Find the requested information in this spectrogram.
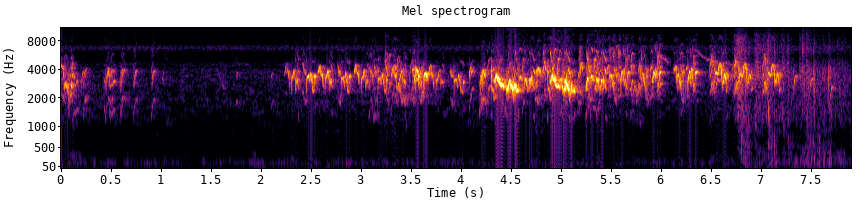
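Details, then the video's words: Sooty-headed bulbul used as a lure to attract others: dense, buzzy chattering calls in a steady run from about two seconds on, preceded by short scattered chirps, with a burst of broadband noise near the end. "poin kutilang suara aneh"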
